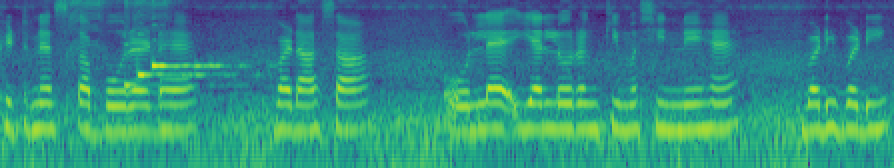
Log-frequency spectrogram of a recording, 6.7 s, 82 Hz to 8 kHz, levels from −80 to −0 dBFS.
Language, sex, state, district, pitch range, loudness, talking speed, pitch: Hindi, female, Haryana, Rohtak, 230-240 Hz, -16 LUFS, 125 wpm, 240 Hz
